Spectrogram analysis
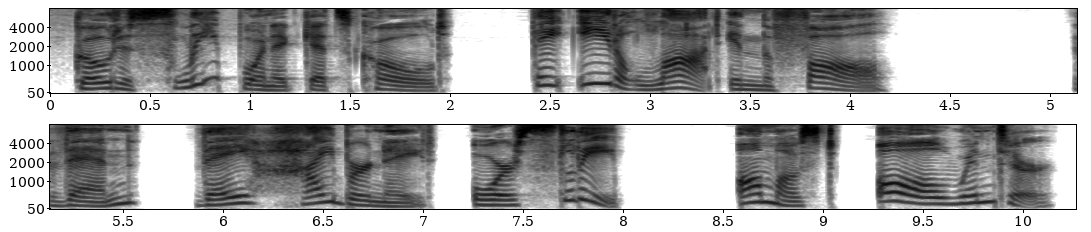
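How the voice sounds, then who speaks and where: A woman reading a children's storybook aloud as an expressive narrator, with deliberate phrasing and drawn-out emphasis. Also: medium pitch, no echo, studio quality.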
